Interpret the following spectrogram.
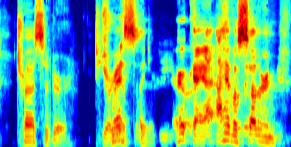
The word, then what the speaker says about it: Tresidder: so how do you say your last name trusted her okay I have a southern southern focus on pronunciation so I want to make sure got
